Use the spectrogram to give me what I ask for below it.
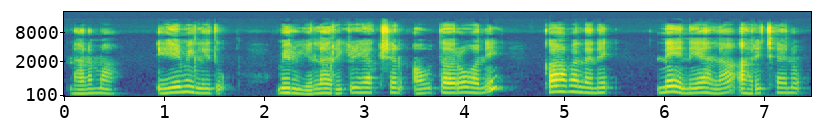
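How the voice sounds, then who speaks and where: A woman's voice: a little high, steady tone, takes it slowly, long pauses, a little mellow. A woman reading a sly, teasing young husband. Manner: sly, with forced politeness. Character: teasing, mischievous young man, a new husband.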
